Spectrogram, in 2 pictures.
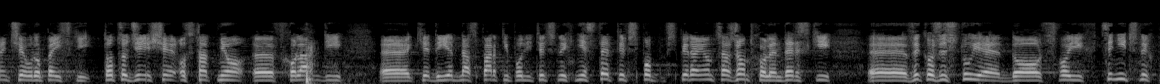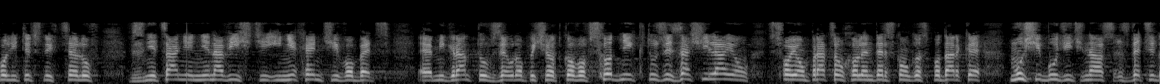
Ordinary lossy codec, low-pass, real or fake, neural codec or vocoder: none; 7.2 kHz; real; none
